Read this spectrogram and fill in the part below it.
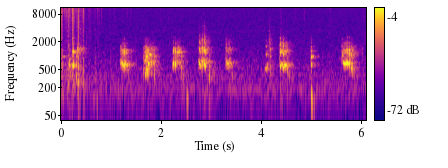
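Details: Chukar partridge giving spaced, soft clucking chuk notes, about one or two per second with uneven gaps, over a quiet background after a brief burst of noise at the start.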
